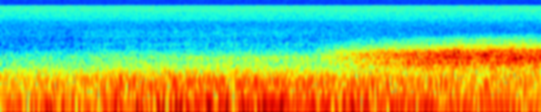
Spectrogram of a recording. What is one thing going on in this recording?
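Sparks crackle and fizz close by.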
